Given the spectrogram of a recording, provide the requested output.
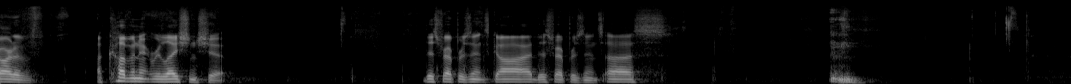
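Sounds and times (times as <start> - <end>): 
speech: 0.0 - 2.4, 4.2 - 6.7, 8.3 - 8.7
person clearing throat: 8.3 - 8.9.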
